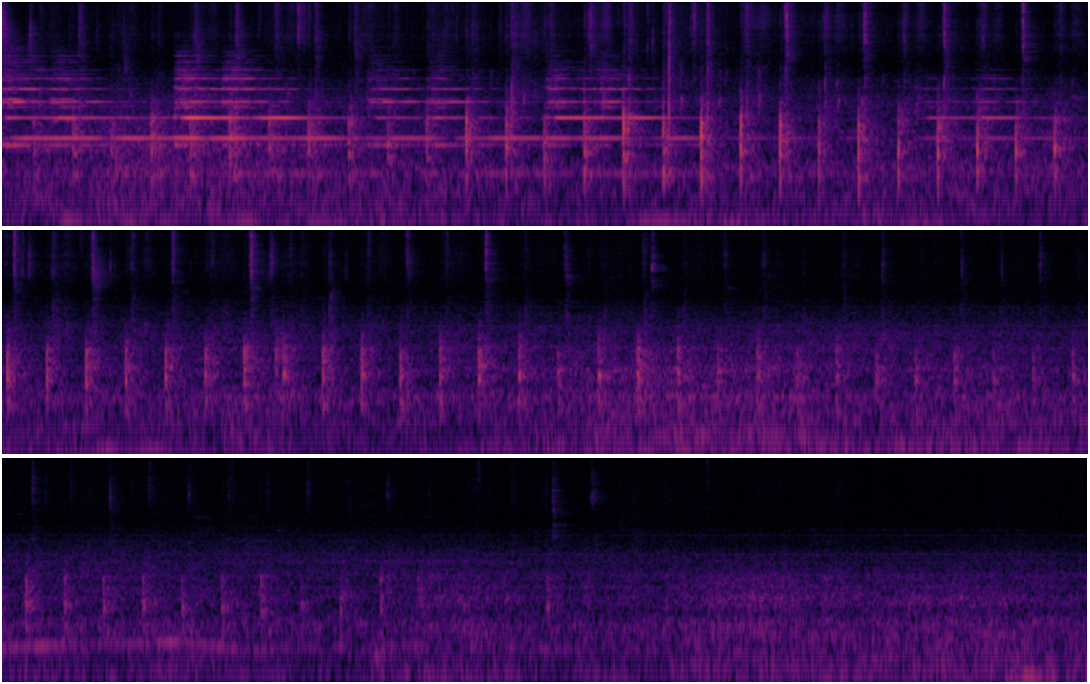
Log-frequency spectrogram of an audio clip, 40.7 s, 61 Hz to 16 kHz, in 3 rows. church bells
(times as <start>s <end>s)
0.0s 10.2s, 11.2s 14.3s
